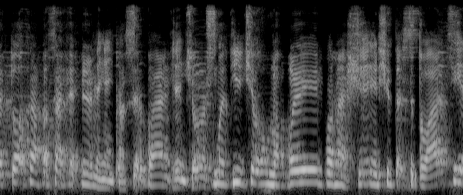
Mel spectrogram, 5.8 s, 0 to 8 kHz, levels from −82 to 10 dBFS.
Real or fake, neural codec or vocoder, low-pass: fake; codec, 44.1 kHz, 1.7 kbps, Pupu-Codec; 7.2 kHz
